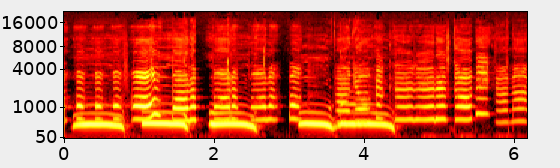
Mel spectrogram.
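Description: Whale song: a string of loud, moaning tonal calls that swoop and bend in pitch, rich with overtones, following one another with short pauses and no voices.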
